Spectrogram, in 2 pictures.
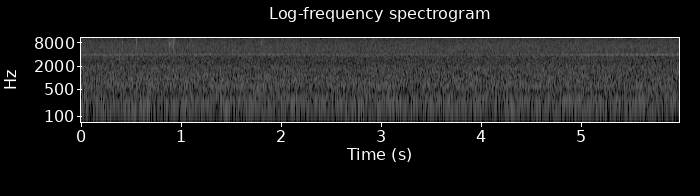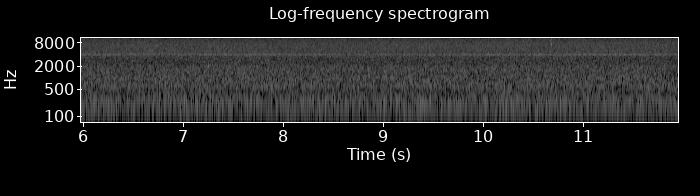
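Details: A constant low mechanical rumble continues throughout, with a thin steady high tone above it.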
